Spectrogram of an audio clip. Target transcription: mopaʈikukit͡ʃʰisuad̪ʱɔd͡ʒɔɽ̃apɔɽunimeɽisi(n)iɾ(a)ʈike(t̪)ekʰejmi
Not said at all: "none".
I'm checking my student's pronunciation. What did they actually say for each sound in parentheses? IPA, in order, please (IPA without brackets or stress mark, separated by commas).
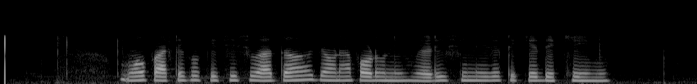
n, e, d̪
